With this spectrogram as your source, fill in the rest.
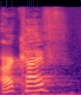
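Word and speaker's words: arXiv: and the 1916 paper on how do you pronounce it archive the website and this is from nineteen or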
